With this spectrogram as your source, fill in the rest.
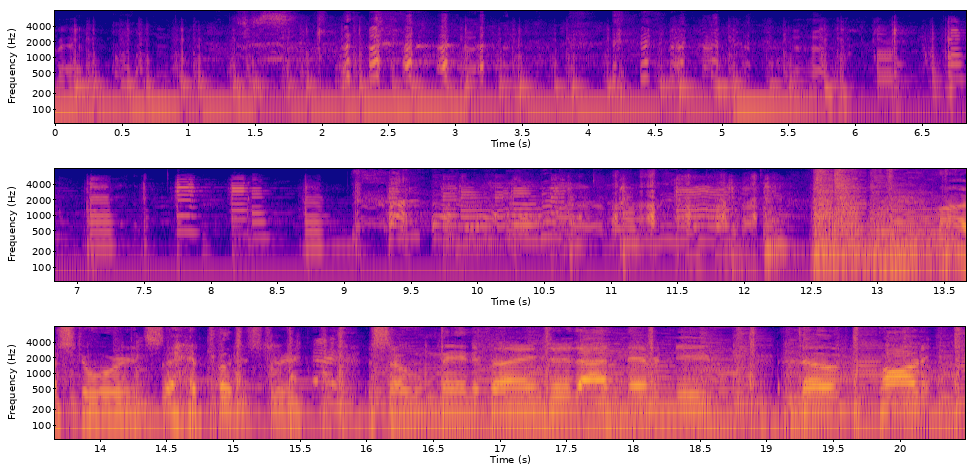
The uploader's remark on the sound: Live From The Loveless Barn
